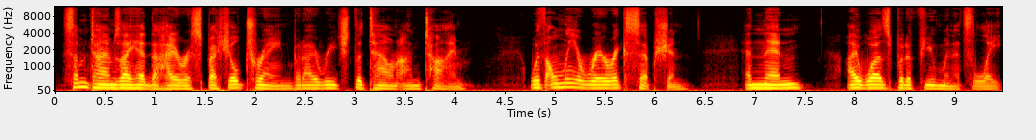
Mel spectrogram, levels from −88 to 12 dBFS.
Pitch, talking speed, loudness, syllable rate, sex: 120 Hz, 185 wpm, -18 LUFS, 5.0 syllables/s, male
